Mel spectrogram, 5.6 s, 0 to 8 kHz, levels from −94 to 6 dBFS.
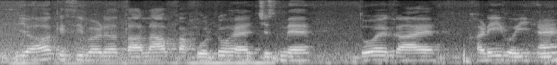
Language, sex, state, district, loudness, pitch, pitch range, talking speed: Hindi, male, Haryana, Charkhi Dadri, -14 LUFS, 145 Hz, 140-155 Hz, 140 wpm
